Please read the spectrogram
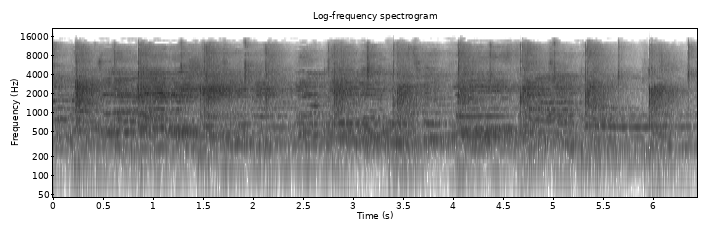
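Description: A small mixed-voice group (bass, tenor, alto and two sopranos) singing unaccompanied in parts.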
